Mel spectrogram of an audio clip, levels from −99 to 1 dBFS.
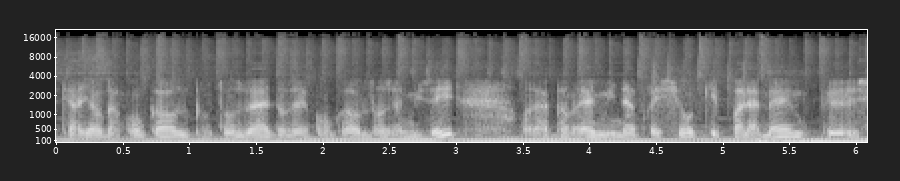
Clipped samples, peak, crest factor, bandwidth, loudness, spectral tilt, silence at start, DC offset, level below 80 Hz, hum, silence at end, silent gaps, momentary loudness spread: under 0.1%; -4 dBFS; 12 dB; 18.5 kHz; -17 LUFS; -6 dB/octave; 0 s; under 0.1%; -22 dBFS; none; 0 s; none; 4 LU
